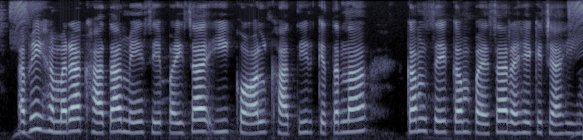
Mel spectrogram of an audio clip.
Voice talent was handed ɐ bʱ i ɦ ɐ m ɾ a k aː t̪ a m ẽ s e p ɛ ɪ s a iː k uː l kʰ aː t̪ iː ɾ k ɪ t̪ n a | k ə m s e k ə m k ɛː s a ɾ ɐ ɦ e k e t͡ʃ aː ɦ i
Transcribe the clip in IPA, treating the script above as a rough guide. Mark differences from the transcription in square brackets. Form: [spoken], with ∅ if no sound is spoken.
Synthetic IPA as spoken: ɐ bʱ i ɦ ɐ m ɾ a [kʰ] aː t̪ a m ẽ s e p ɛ ɪ s a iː k [ɔː] l kʰ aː t̪ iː ɾ k ɪ t̪ n a | k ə m s e k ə m [p] ɛː s a ɾ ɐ ɦ e k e t͡ʃ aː ɦ i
